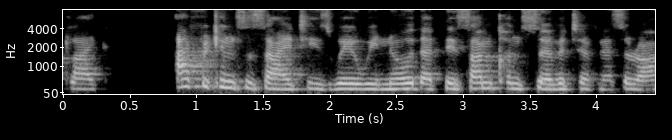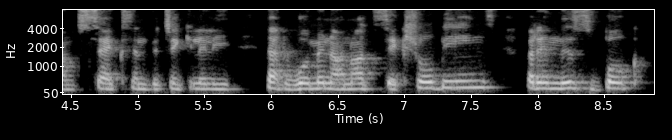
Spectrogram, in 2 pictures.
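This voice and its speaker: A woman hosting a podcast, asking an earnest, conversational interview question. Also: mid-range voice. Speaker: podcast host.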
